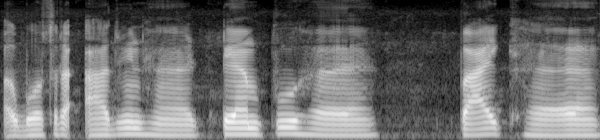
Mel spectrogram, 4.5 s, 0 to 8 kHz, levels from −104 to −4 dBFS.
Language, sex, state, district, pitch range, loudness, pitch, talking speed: Hindi, male, Jharkhand, Palamu, 115-130 Hz, -17 LUFS, 115 Hz, 120 wpm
